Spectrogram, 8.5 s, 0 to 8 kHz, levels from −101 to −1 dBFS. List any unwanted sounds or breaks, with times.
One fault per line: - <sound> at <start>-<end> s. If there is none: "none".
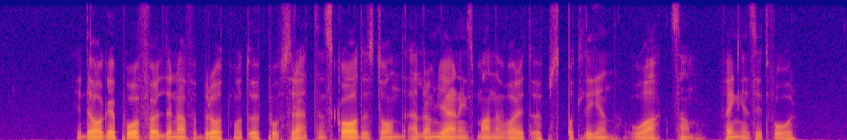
- dropout at 5.6-5.7 s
